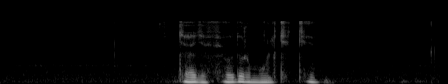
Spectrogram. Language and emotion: Russian, neutral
